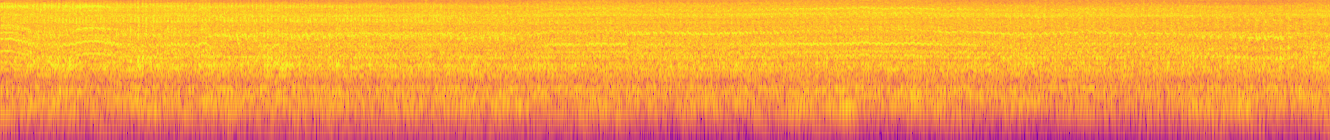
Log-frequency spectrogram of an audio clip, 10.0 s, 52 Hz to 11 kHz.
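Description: Makita 18V brushless drill driver boring a 1-1/8-inch spade bit into a thick wooden beam, its motor running steadily under load with a whine that wavers slightly as the bit cuts.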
